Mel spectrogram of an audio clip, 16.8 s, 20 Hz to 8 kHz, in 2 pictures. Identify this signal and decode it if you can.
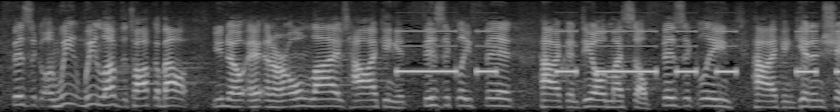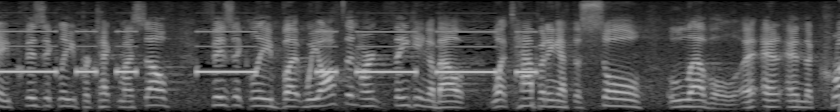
Morse code, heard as a keyed tone, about 6 wpm, 1110 Hz. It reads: NLLTP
